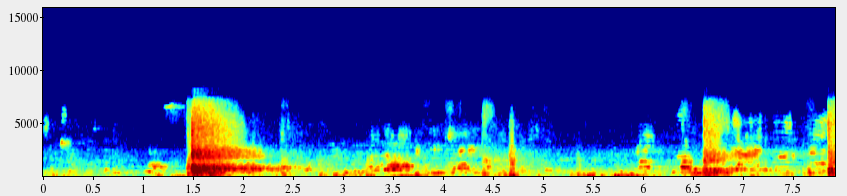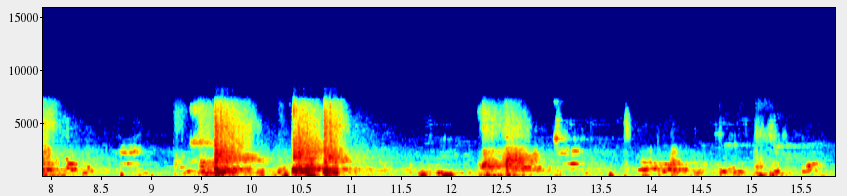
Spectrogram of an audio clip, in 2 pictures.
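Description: A squash ball smacks against the walls in an echoing court.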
